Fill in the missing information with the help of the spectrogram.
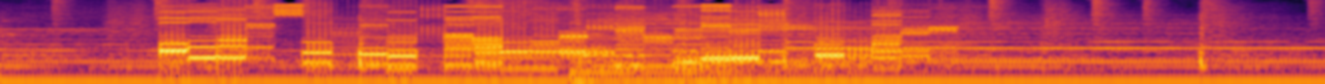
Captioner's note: the audio starts glitching out for some reason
